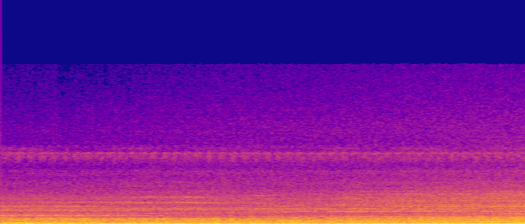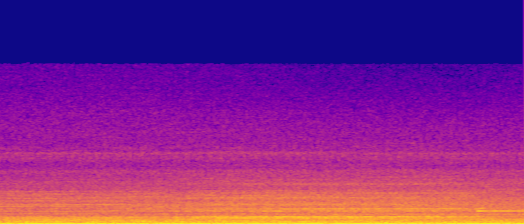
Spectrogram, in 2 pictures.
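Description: Film-score drone: a steady low rumble with sustained higher tones that slowly swell louder through the second half.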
